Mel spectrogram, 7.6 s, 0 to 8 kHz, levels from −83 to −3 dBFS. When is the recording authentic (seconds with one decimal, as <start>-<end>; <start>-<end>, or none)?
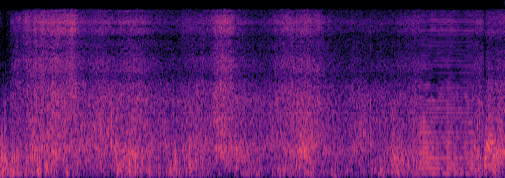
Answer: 0.0-6.3; 7.1-7.6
